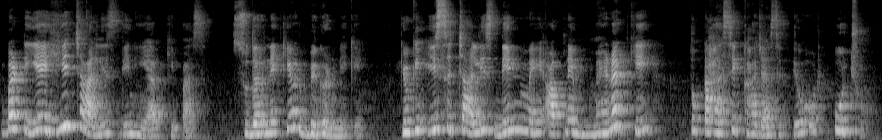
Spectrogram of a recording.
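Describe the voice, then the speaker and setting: High-voiced young woman in an echoey room. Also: lively intonation, moderate pace. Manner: earnest, scolding, full of rhetorical questions. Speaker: motivational speaker for exam students. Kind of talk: motivational talk to students. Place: hostel room.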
